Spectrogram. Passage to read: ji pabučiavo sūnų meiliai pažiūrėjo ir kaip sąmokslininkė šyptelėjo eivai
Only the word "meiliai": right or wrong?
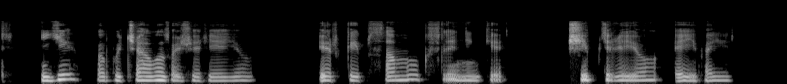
wrong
